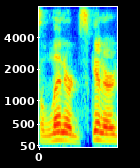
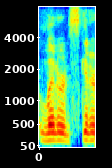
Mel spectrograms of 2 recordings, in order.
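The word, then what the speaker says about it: Lynyrd Skynyrd: know how to pronounce Leonard Skinner since their name their album title is literally pronounced Leonard Skinner it has the you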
